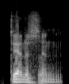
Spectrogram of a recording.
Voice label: "denizen", American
